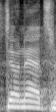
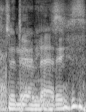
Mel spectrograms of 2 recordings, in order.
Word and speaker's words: Donettes: It's Donettes, but it's a running gag on the show that... – First timer. – Emma Arnold, on this very stage, admitted that her whole life she thought they were pronounced Donettis.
